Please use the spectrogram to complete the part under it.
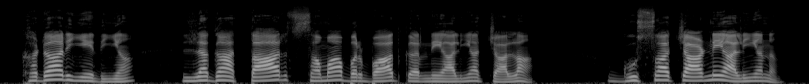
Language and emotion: Dogri, disgusted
